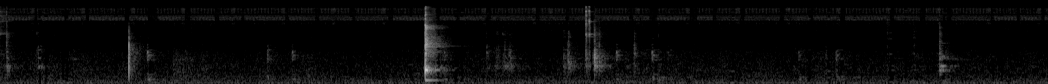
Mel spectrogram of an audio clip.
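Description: A socket ratchet clicks on an engine's bolts.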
